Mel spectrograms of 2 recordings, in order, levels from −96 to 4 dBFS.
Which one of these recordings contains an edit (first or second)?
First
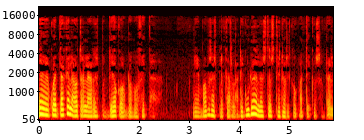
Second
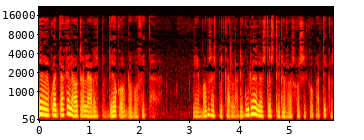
first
